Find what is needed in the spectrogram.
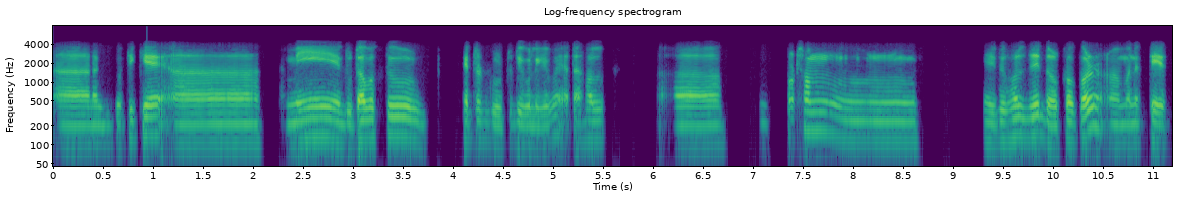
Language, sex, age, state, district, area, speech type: Assamese, male, 30-45, Assam, Goalpara, urban, conversation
